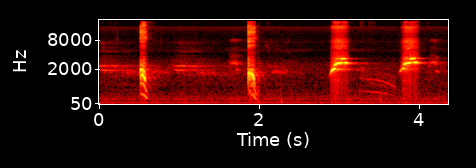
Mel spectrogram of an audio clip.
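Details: Calls of a female grey francolin, the Dakhni teetar: short sharp falling whistles alternating with thin level whistles, then two stronger rising whistled notes about a second apart, over a steady low hum.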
